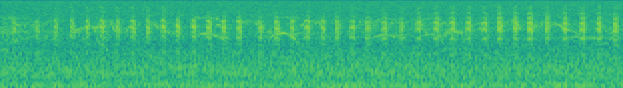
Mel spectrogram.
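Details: Bull-headed shrike calling, from a collection of its high-pitched, alarm, subsong, mimicry and begging calls: a fast, steady run of high, rattling chattering notes, about eight per second, throughout.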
